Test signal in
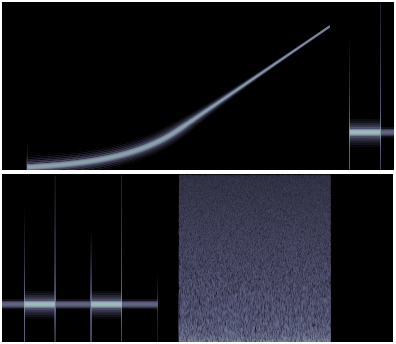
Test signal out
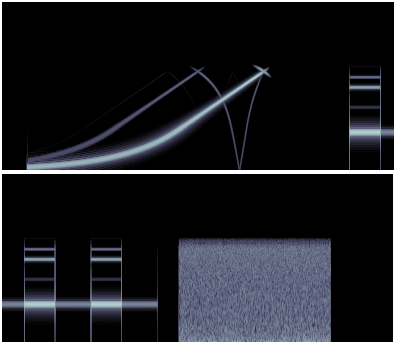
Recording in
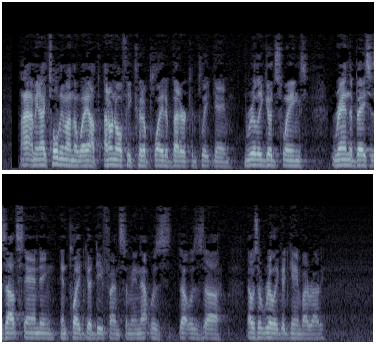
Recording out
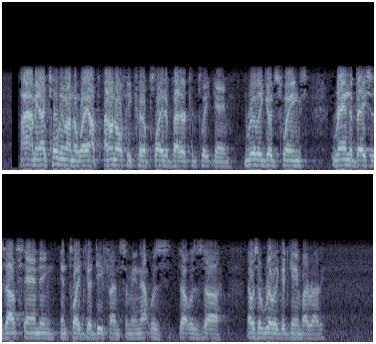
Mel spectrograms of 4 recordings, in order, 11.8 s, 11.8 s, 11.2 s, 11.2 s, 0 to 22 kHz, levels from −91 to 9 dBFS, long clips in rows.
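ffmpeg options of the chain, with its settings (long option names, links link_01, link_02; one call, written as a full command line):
ffmpeg -i in.wav -af "aresample=8000,asoftclip=type=tanh:threshold=-22dB,aresample=44100,crystalizer=i=6.5:c=0,volume=6.5dB" out.wav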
